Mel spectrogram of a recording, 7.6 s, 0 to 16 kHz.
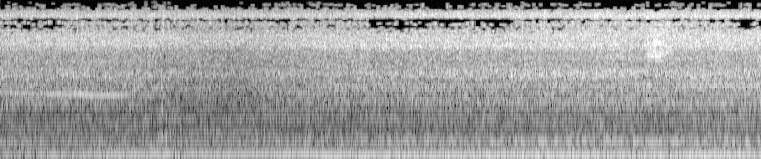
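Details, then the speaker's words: Toyota Hilux 3RZ-FE 2.7 L petrol, after idle-screw adjustment, checked in gear: a steady, even idle hum around 800 rpm with no shaking, stumbles or knocks. Normal idle. "just put it in the gear one more time just to check this good doesn't shake doesn't do nothing no"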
